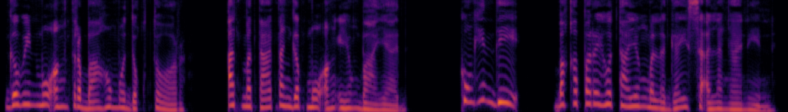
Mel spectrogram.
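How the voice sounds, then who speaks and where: Woman putting on a villainous stepmother, sweet but steely, high lively voice, audio drama. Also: moderate pace, no room sound, studio quality, close to an everyday voice. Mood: cold commanding. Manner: sweet on top, icy and commanding underneath. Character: scheming cold-hearted rich stepmother, adult woman.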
